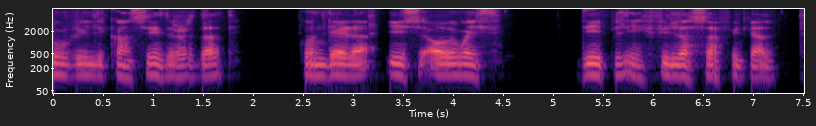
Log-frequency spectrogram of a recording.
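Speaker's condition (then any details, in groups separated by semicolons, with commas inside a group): ALS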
